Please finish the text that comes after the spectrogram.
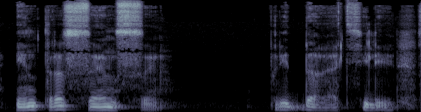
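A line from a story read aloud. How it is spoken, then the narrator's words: Through gritted teeth. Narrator (Russian): сквозь зубы процедила Дарья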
